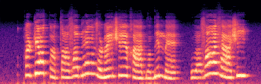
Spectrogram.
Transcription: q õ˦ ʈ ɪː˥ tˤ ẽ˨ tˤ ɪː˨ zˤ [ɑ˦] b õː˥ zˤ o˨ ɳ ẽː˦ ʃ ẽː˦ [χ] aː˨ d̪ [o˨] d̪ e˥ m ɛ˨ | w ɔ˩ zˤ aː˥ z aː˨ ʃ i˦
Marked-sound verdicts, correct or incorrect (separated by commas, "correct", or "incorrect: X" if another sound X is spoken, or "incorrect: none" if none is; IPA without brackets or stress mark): incorrect: a˦, correct, incorrect: ɔ˨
